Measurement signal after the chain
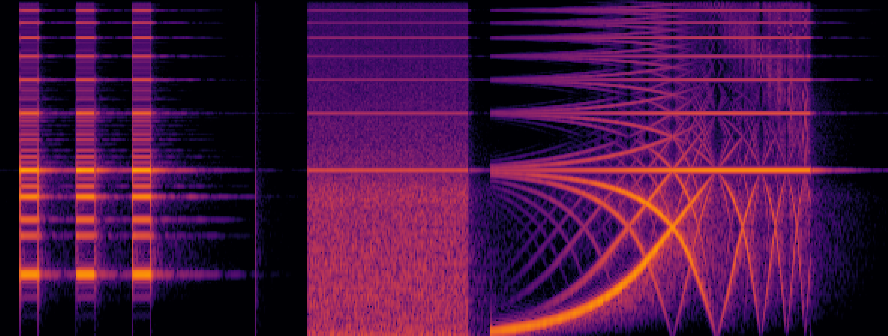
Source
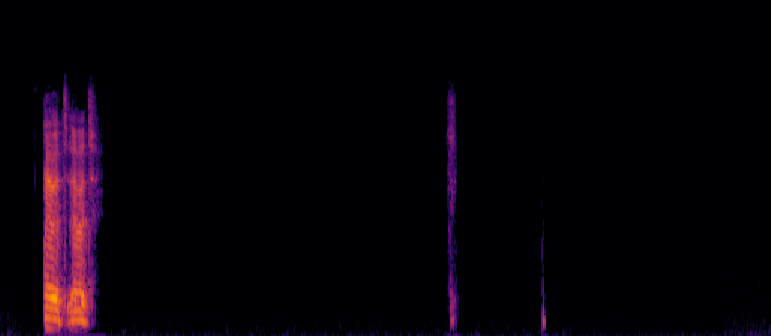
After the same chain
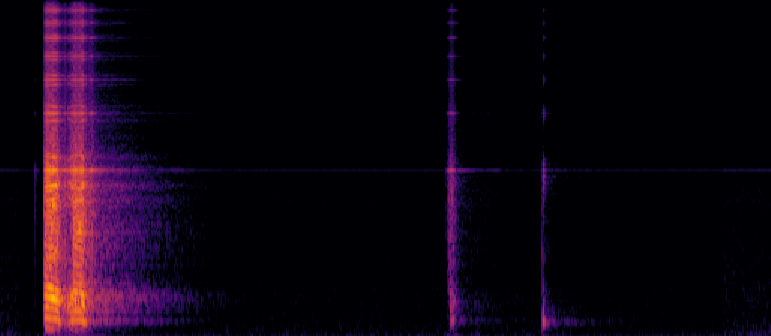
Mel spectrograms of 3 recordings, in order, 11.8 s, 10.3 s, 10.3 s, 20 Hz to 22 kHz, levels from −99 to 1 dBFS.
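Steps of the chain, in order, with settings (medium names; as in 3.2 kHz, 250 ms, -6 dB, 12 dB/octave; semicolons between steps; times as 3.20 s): sorted samples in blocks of 16 samples; ten-band graphic EQ 500 Hz +4 dB, 1 kHz +6 dB, 2 kHz +11 dB; two-slope reverb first 0.33 s, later 2.2 s, from -18 dB, DRR 12 dB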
